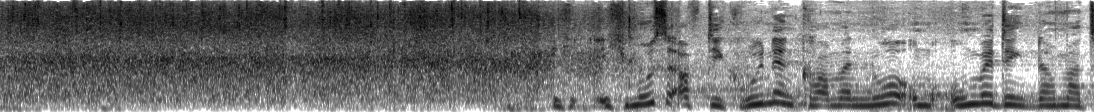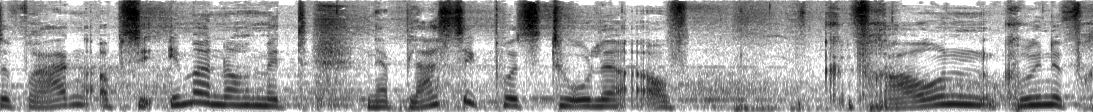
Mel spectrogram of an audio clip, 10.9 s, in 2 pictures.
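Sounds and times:
audience applause: 0.0s - 3.2s
speech: 2.8s - 10.9s.

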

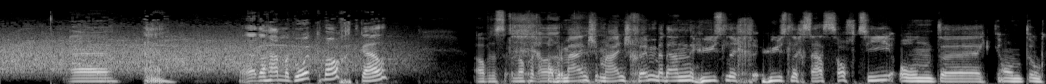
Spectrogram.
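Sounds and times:
applause: 0.0s - 4.4s
speech: 0.7s - 1.8s, 2.4s - 4.0s, 4.8s - 10.4s.

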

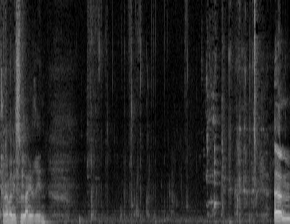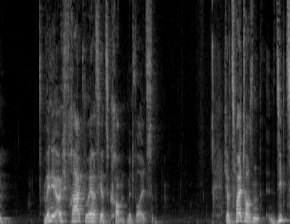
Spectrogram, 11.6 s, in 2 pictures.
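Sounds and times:
speech: 0.0s - 1.2s, 5.5s - 6.0s, 6.7s - 9.0s, 10.3s - 11.6s
person sipping and swallowing a drink for a scratchy throat: 1.6s - 5.4s.

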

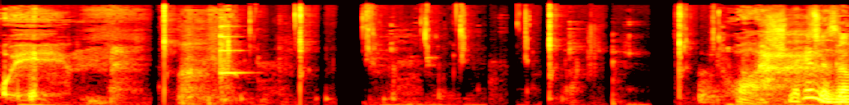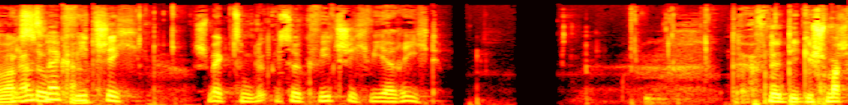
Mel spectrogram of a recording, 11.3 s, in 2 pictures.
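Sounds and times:
glass bottles clinking together in a toast: 1.5s - 1.7s
speech: 4.9s - 8.7s, 10.8s - 11.3s.

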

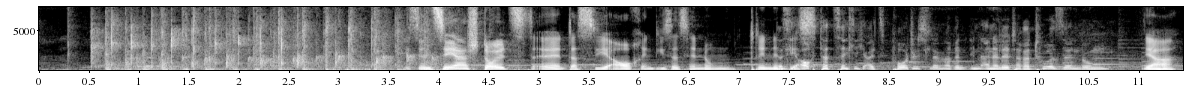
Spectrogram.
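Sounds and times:
light applause: 0.0s - 4.5s
speech: 3.8s - 11.4s.

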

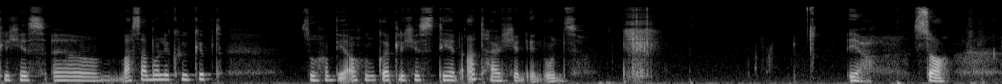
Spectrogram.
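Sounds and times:
speech: 0.0s - 6.5s, 8.5s - 9.8s
nose blowing: 6.2s - 6.7s.

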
